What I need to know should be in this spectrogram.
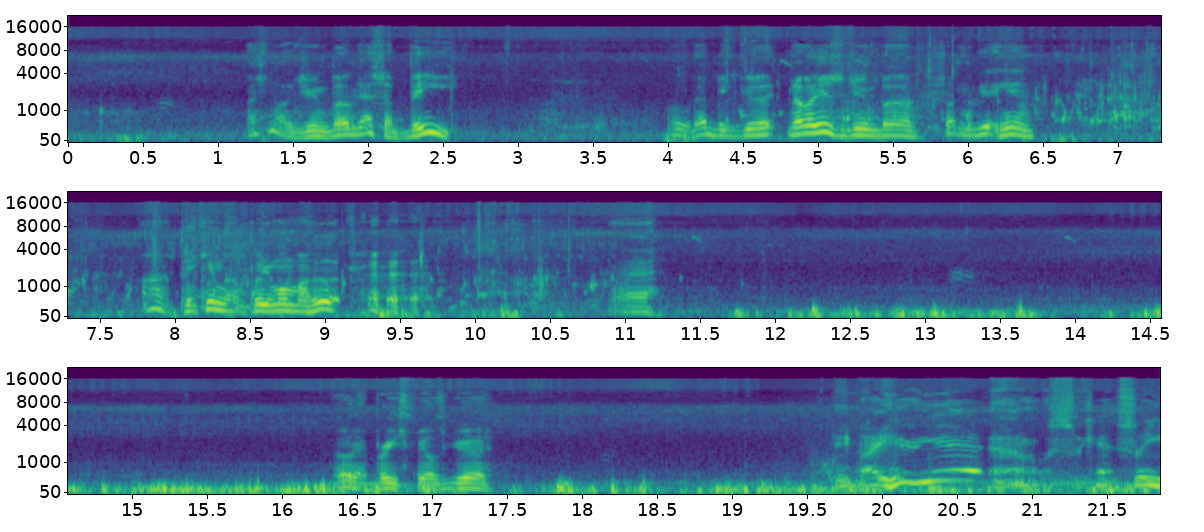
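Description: Water laps gently against the hull of a small boat.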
